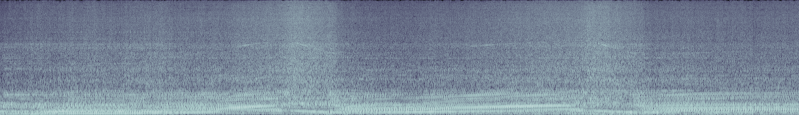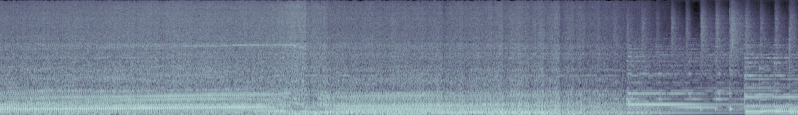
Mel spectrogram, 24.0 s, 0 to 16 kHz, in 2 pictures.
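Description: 1960 Porsche 356 B's air-cooled flat-four engine, heard from inside the cabin, pulling up through the gears. The pitch rises, then drops at three upshifts about four and a half, nine and sixteen and a half seconds in, and after the last one it cruises fairly steadily.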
